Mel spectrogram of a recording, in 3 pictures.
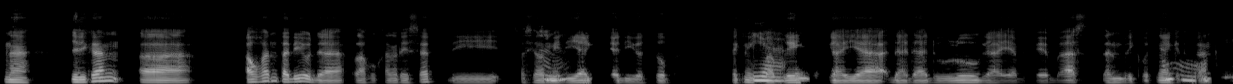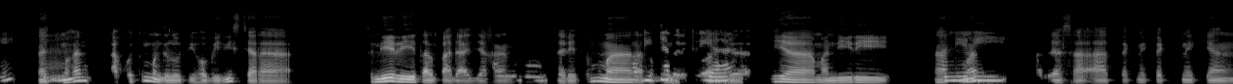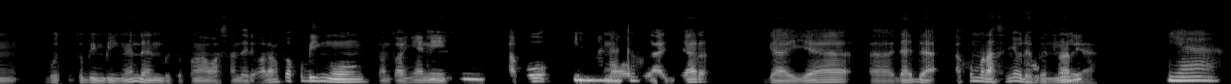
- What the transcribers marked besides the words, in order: other background noise; in English: "bubbling"
- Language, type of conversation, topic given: Indonesian, podcast, Apa tipsmu agar tidak cepat menyerah saat mempelajari hobi baru?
